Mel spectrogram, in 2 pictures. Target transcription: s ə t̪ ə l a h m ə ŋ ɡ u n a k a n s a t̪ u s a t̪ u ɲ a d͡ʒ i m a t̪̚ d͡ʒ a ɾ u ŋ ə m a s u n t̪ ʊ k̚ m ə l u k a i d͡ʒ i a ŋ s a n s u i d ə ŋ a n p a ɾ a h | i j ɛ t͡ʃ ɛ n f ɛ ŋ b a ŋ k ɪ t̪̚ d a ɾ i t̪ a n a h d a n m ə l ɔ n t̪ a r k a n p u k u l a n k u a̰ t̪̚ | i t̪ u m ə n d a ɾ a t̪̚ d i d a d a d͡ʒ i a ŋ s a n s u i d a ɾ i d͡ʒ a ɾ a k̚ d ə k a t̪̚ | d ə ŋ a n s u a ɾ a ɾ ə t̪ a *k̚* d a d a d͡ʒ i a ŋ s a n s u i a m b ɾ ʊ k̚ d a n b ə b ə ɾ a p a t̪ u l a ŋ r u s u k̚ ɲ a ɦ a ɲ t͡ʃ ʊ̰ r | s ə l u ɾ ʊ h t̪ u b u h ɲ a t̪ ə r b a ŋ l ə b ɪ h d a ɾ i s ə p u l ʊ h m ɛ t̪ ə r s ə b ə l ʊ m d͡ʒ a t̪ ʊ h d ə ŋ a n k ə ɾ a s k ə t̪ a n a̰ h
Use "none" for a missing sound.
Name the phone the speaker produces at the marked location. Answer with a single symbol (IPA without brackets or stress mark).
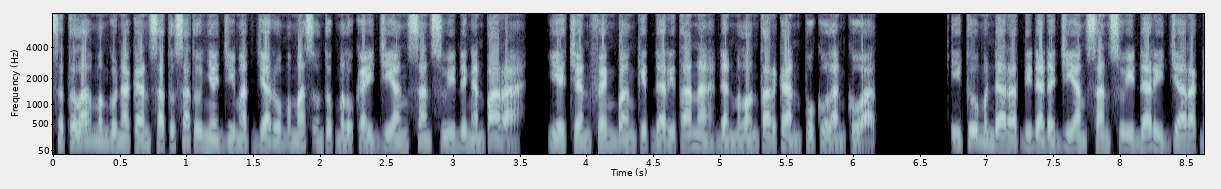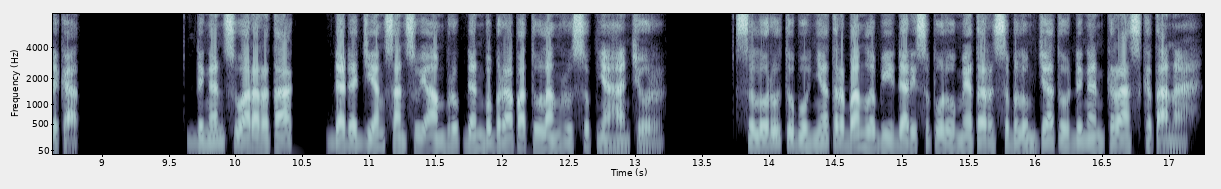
k̚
